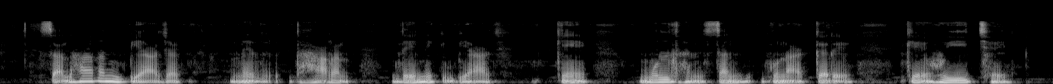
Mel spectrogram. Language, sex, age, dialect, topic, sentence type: Maithili, male, 25-30, Eastern / Thethi, banking, statement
